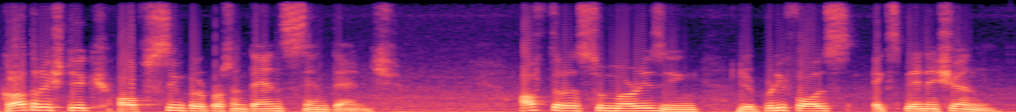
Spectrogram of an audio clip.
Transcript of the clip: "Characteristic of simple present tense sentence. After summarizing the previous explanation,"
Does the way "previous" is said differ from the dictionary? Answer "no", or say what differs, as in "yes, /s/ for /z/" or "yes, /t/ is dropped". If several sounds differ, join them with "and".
yes, /f/ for /v/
